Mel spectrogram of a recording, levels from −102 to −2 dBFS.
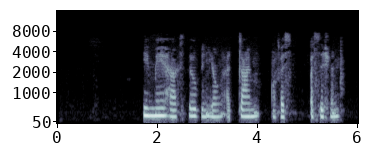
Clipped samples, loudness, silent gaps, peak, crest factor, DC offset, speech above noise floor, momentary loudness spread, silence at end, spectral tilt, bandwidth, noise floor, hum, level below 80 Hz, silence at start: under 0.1%; -21 LUFS; none; -6 dBFS; 16 dB; under 0.1%; 69 dB; 14 LU; 0.4 s; -7 dB/octave; 7.4 kHz; -89 dBFS; none; -66 dBFS; 1.75 s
